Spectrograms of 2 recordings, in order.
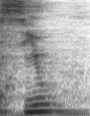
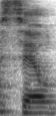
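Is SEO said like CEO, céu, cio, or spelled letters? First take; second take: cio; céu. First: It is said as the single word cio. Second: It is said as the single word céu. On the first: "Não é cio" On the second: "Não é céu também"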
